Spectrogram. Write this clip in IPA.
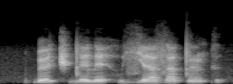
ɓ œ t͡ʃ d̪ ɛ l ɛ h ṳ zʲ a z a t̪ ə̃ k

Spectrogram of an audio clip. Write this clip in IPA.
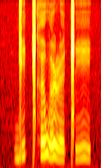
ɡ i˩˧˩ ǁʰ ə˨˥ w ɵ˩˧˩ ɭ ɘ˩ ǁ i˩˧˩

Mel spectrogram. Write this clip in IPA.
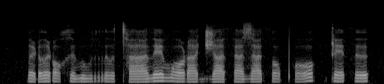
ə ɽ ɤ ɽ ɔ x ə ð u r ɤ tʰ a ð ɛ β ɔ ɽ a d͡ʒ a θ a z a θ ɔ pʰ ɔ | ʈ ɛ θ ə

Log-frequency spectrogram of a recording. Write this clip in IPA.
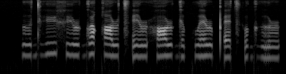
ɯ dʱ y x y ɹ ɡ ʊ q ɒ ɹ t͡sʼ e ɹ h ɒ ɹ ɡ ɛ kʷ ɛ ɹ pʼ ɛ t͡sʼ ʊ ɡʱ ɯ ɹ

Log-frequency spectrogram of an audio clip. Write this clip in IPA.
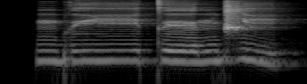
m b ɪ ɣ iː t ɪː n d͡ʒ i

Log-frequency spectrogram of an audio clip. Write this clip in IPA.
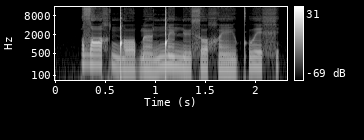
zˤ aː˧ χ ŋ͡ǃ ɔː˩ ɓ œ̃ː˩ ŋ͡ǃ ẽ˧ n y˩ s o˩ χ ẽː˩ i̯ kʷʼ e˧ x

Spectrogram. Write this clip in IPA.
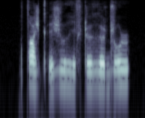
tˤ ɑ˧ ʒ kʼ e˨˦ ʒ ɯ˧ ɦ i˨ s ʈ ø˧ ɣ ø˧ ɖ͡ʐ o˦ ɹ

